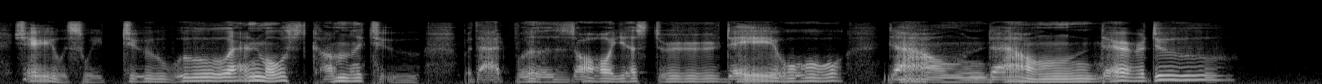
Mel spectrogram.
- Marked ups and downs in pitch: Yes, wide, 5.8 semitones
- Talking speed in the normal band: No, slow, 85 wpm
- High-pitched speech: No, low, 135 Hz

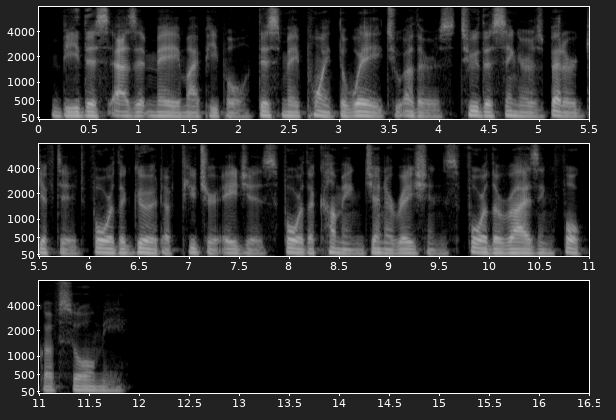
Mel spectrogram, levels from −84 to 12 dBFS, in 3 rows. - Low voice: Yes, very low, 95 Hz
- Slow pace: Yes, slow, 125 wpm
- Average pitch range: No, narrow, 2.2 semitones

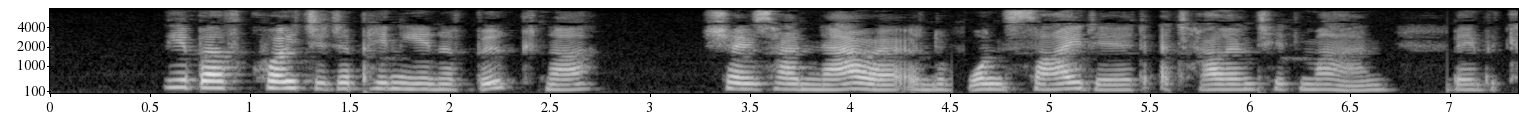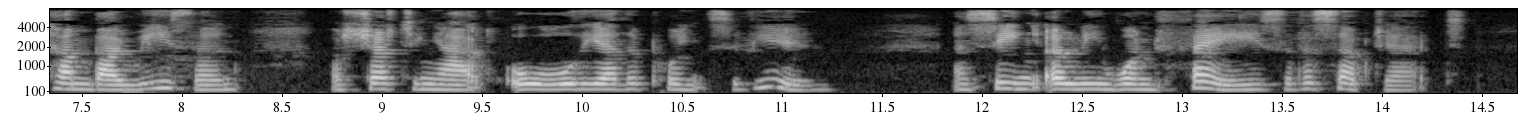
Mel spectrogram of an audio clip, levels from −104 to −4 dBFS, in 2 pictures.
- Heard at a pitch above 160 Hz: Yes, high, 190 Hz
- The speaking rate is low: No, average, 145 wpm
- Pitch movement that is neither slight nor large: No, narrow, 2.1 semitones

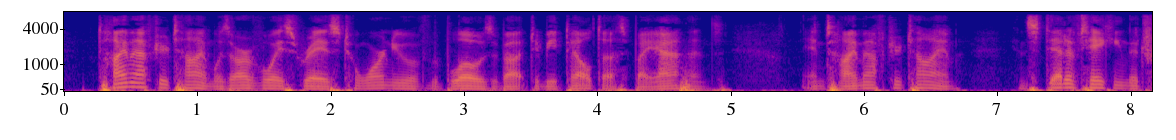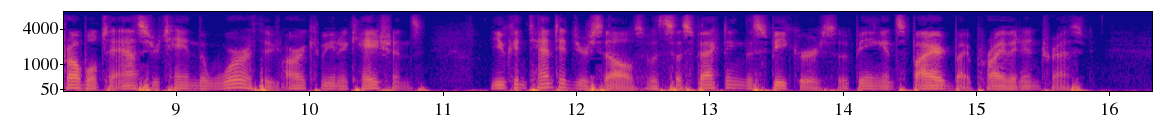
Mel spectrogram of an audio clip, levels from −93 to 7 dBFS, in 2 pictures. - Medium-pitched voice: No, low, 105 Hz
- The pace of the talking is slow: No, average, 180 wpm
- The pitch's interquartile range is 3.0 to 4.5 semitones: Yes, average, 3.7 semitones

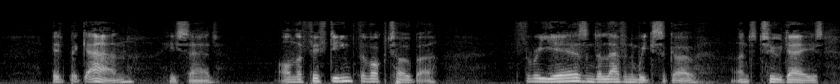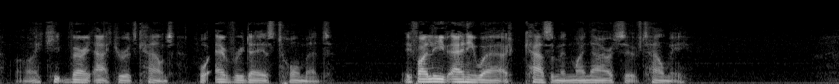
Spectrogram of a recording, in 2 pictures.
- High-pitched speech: No, low, 105 Hz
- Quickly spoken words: No, average, 140 wpm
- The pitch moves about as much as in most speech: Yes, average, 4.9 semitones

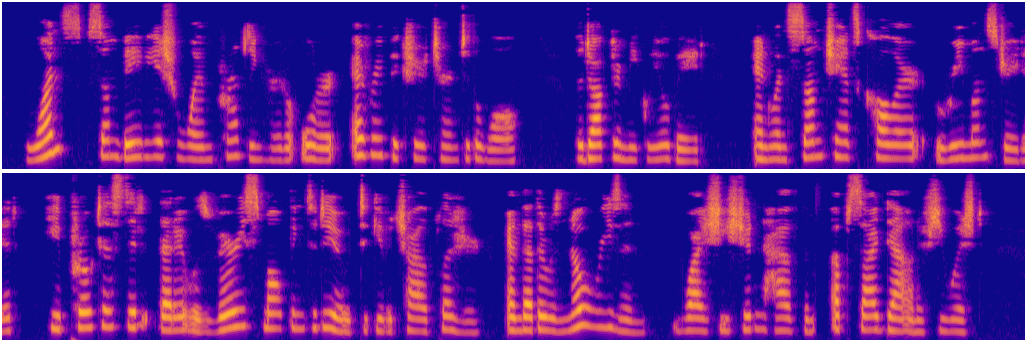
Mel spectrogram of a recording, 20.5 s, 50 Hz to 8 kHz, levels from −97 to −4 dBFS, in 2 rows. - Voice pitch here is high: Yes, high, 235 Hz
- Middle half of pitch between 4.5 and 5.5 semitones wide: No, average, 3.4 semitones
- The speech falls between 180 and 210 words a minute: No, average, 165 wpm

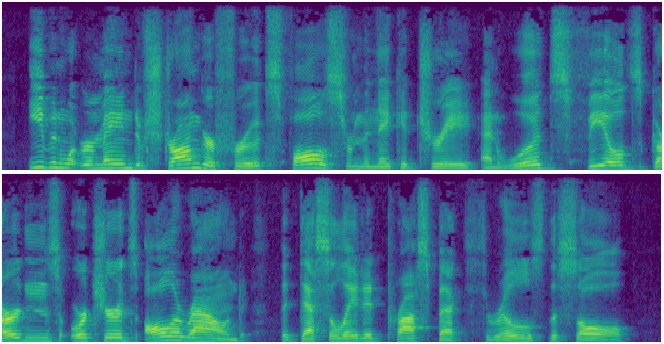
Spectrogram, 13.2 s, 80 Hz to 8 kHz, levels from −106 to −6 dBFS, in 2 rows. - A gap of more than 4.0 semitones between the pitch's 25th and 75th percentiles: Yes, average, 4.7 semitones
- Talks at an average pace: No, slow, 115 wpm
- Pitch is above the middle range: No, medium, 140 Hz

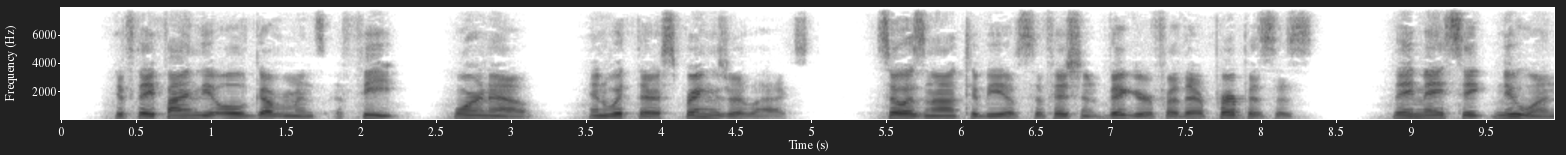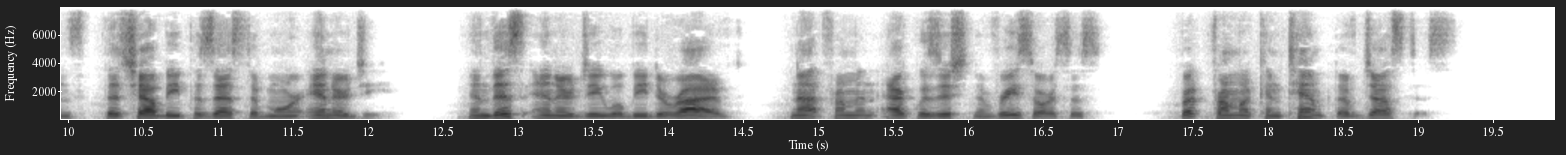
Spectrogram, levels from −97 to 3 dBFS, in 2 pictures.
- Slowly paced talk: No, average, 165 wpm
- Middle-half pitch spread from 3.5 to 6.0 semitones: Yes, average, 3.8 semitones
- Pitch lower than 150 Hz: Yes, medium, 140 Hz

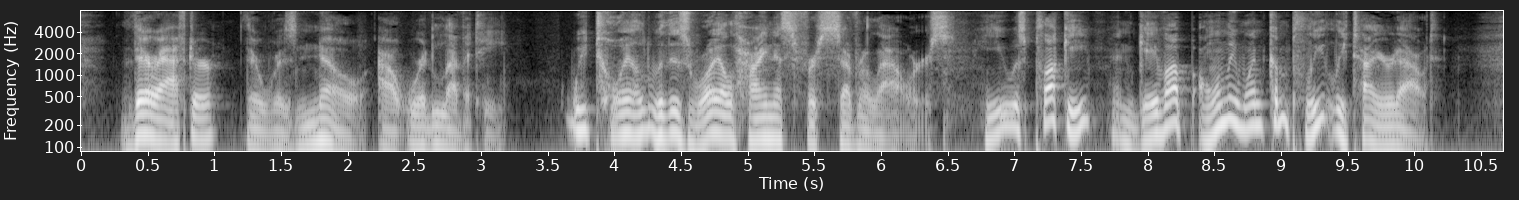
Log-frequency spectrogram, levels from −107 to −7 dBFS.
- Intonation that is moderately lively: No, wide, 8.3 semitones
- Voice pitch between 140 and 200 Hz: No, low, 130 Hz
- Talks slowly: No, average, 145 wpm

